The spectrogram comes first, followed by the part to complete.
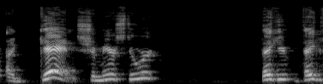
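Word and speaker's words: Shemar: Like you angrily clicked like you take Shamar Stewart. You take it and you're like, "Oh, that that actually makes sense." Uh, it's Shamir. You're pronouncing it's Shamir.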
